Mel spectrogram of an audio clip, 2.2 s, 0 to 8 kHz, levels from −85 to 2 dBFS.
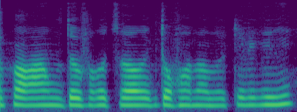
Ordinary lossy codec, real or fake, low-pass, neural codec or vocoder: none; fake; none; codec, 16 kHz, 0.5 kbps, FunCodec, trained on Chinese and English, 25 frames a second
